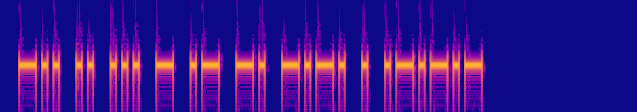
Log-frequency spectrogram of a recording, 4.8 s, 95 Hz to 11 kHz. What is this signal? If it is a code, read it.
Morse code, heard as a keyed tone, about 28 wpm, 700 Hz. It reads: DISTANCE.
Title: Sentences from Top 1600 Words 28wpm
